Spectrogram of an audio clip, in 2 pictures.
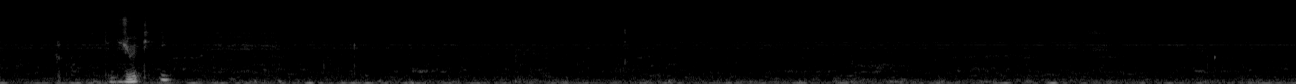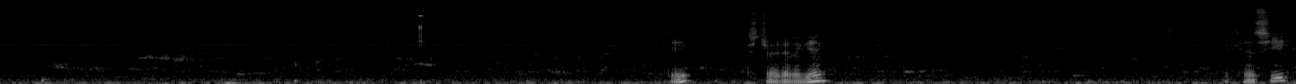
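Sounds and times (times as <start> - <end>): faint electrical hum: 0.0 - 25.9.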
